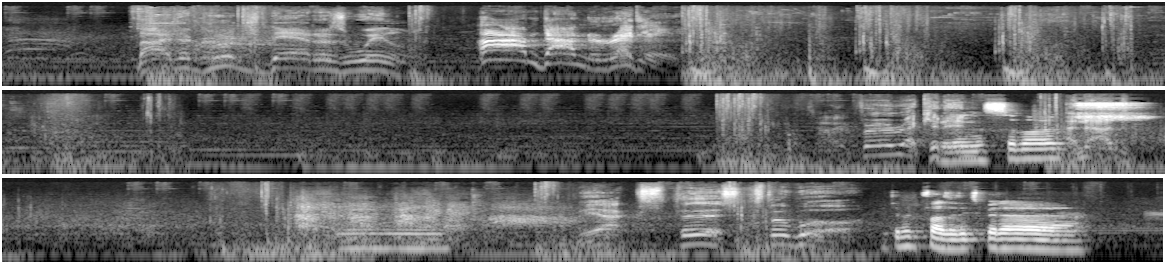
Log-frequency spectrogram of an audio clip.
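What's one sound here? A young man talks with animation close to a microphone, pausing now and then.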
